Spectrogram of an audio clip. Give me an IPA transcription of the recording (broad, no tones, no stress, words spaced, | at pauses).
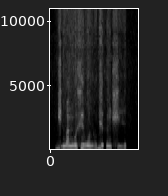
ɡʲe̤ waŋoxʲɜ βoðɔ̤ɡʲɜθøŋ xʲe̤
